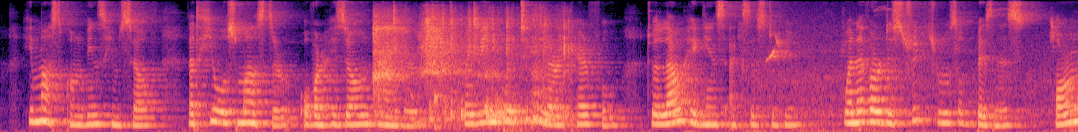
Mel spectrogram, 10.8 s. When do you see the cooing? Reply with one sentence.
You can hear the cooing from 3.7 to 5.8 s.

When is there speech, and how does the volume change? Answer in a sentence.
You can hear the speech from 0.2 to 10.7 s, at a steady volume.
